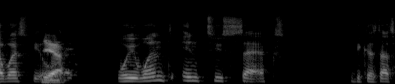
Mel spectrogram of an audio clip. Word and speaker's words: CeX: shepherd's westfield yeah westfield yeah we went into sex because that's how it's called apparently but i'm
